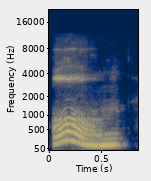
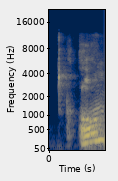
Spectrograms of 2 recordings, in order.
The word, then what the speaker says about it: Om: Om is 3 syllables. It's A-U-M.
